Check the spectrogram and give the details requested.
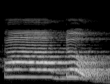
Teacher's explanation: bunyi vokal O, madya, atas, belakang.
